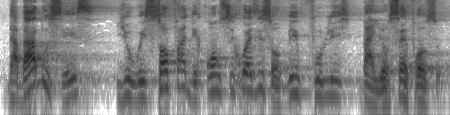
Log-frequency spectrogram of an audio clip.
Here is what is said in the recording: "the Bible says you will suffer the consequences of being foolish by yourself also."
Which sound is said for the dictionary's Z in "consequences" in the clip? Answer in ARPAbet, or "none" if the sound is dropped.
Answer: S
